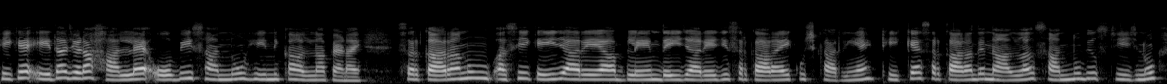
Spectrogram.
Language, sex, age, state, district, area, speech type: Punjabi, female, 30-45, Punjab, Rupnagar, urban, spontaneous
